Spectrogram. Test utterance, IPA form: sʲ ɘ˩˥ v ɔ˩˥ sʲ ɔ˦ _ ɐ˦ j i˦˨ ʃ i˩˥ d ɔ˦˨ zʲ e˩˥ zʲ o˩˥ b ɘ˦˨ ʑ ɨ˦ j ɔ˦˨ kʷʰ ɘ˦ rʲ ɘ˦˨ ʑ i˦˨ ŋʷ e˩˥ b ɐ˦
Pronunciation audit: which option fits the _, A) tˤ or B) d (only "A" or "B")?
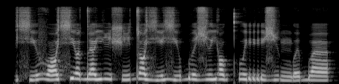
B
